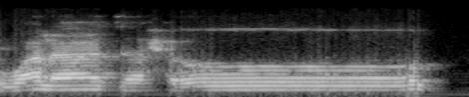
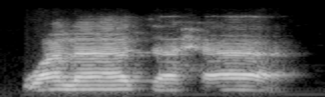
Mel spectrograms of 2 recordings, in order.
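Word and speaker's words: ولا تحاضون: Dan ingat, di sini tipis, ya, jangan hawab. Kadang orang bacanya wala tahub. Kenapa jadi tebal? Karena ada huruf pot. Jangan kepengaruh huruf pot. Jadi yang pakai huruf tebal, taruhin huruf tipis. Wala taha. Jangan wala tahu.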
